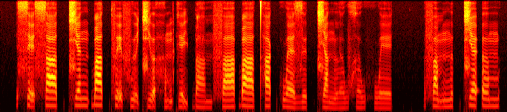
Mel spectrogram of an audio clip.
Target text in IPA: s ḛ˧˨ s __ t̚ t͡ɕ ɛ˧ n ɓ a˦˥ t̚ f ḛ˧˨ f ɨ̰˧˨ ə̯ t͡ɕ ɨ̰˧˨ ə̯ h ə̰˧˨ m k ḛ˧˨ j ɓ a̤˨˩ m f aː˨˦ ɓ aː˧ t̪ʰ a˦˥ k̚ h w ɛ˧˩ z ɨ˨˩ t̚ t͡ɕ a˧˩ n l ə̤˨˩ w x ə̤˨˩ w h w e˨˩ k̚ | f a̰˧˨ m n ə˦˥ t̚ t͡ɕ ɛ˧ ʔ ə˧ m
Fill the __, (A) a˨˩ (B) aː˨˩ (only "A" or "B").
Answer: B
